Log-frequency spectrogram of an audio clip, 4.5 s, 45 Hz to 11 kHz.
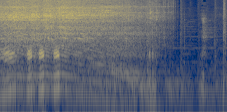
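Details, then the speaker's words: Berala BL-29X chainsaw that wouldn't start, restarted on choke with ignition on after excess fuel was squeezed out of the carburettor: it fires and buzzes high for a second or two, then sputters and dies, starting to catch. "นี่ครับมันเริ่มที่จะติดแล้วนะครับ"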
